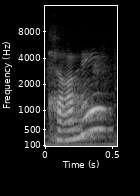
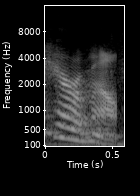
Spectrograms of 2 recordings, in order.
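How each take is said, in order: First: Caramel clipped to car-mel, rising like a question; trying out the other way to say Caramel, car-mel; caramel, two syllables. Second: Caramel said as care-uh-mel with three full syllables; answering how she says the word, caramel as care-uh-mel. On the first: Caramel as car-mel with a questioning rise. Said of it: "I think I say both". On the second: Caramel as care-uh-mel, each syllable spoken. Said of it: "What do you say?". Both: Shown as a demonstration.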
